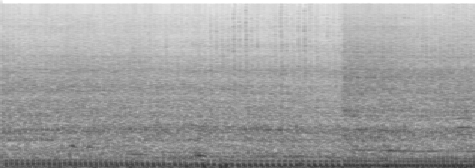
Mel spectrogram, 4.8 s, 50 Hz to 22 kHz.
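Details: Massey Ferguson 7 lawn mower bought at an estate auction, first start after many years sitting; small single runs with a steady low chug, a little flutter and unevenness at first, then settles; normal running.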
